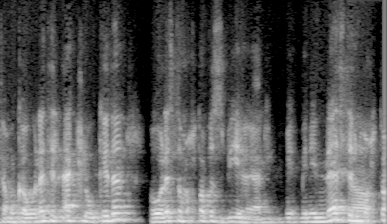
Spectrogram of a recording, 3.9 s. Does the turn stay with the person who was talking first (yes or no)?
yes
